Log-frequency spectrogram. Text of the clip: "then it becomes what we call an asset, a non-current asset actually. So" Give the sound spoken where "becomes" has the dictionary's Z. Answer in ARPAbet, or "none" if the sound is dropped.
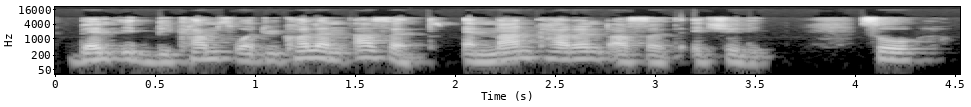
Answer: S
